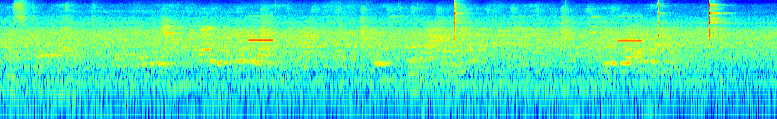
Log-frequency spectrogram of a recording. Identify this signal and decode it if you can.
Quindar tones, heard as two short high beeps, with radio hiss and the noise of a restaurant.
